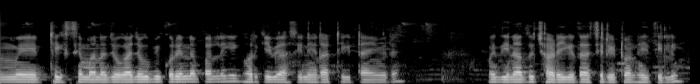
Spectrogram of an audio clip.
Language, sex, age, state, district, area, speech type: Odia, male, 30-45, Odisha, Bargarh, urban, spontaneous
